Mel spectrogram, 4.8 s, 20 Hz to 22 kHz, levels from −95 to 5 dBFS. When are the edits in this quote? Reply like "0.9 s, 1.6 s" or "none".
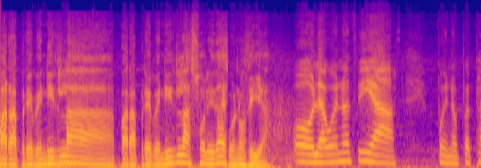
2.3 s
